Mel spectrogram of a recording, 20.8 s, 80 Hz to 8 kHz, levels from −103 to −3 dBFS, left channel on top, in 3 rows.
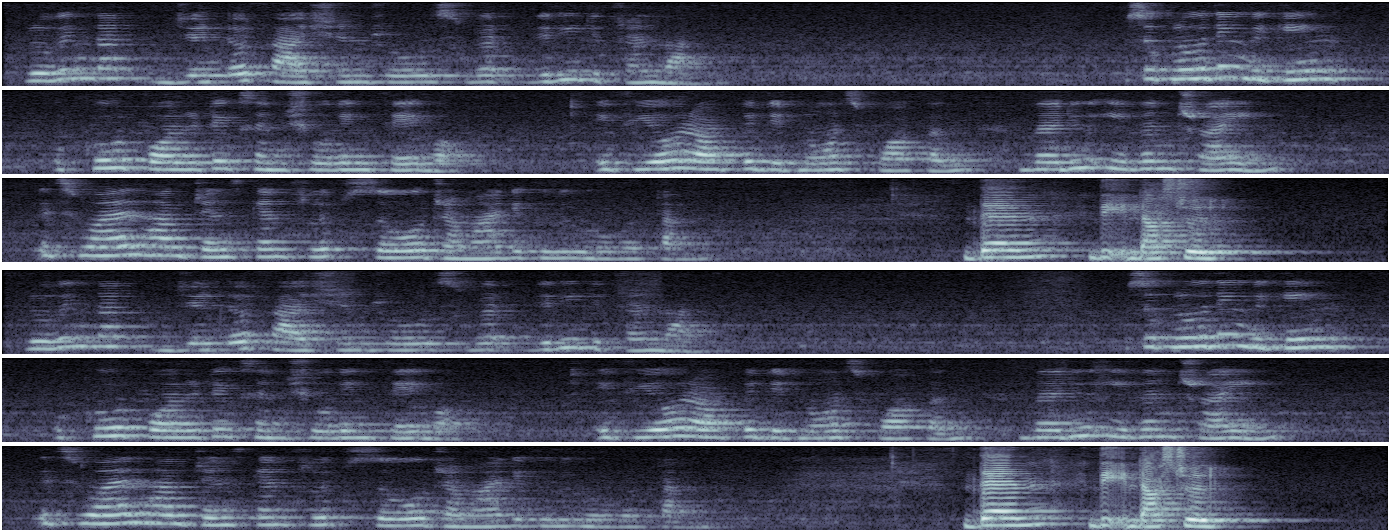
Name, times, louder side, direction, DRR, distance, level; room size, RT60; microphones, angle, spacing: voice 1, 0.1-3.5 4.0-4.1 4.4-4.8 5.2-5.3 5.6-6.7 7.2-9.2 9.8-13.4 14.0-17.4, left 1 dB, 45° left, 4 dB, 1.0 m, -32 dB
voice 2, 18.7-19.9, right 3 dB, 40° right, 7 dB, 0.7 m, -23 dB
11.5 x 4.1 x 4.6 m, 0.73 s
head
